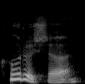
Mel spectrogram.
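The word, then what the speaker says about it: puruṣa: beings then he says the word kurusha um and here he has a little accent mark on the first uh syllable purusa means man person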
